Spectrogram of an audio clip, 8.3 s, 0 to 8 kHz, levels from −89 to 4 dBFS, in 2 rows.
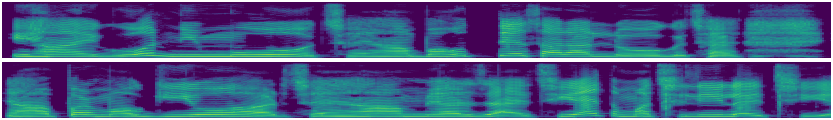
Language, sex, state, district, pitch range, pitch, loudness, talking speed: Maithili, female, Bihar, Samastipur, 215-255 Hz, 230 Hz, -15 LUFS, 165 wpm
